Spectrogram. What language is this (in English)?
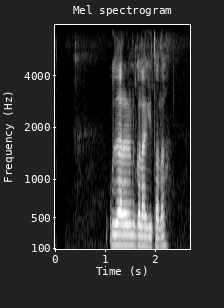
Nepali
